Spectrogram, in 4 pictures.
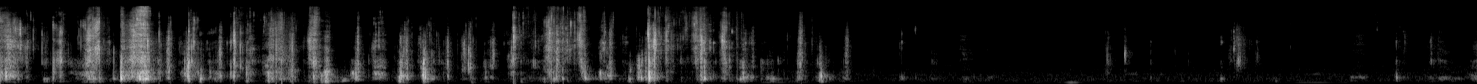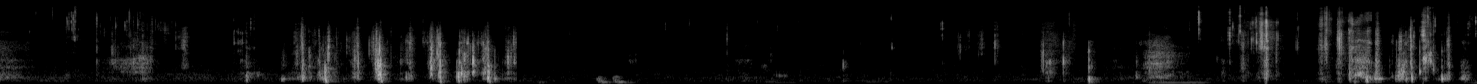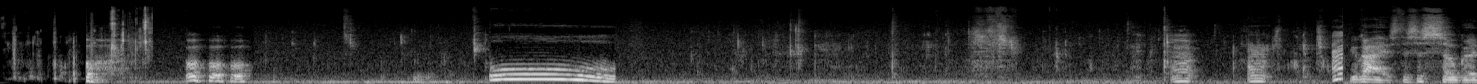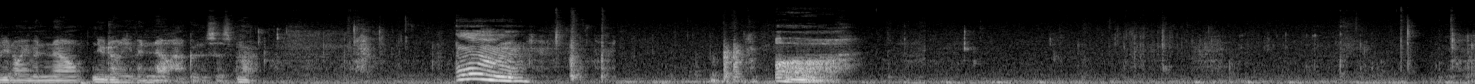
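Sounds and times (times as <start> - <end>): biting and crunchy chewing: 0.0 - 9.8, 13.6 - 20.0, 24.2 - 31.1, 36.6 - 43.0
steady low hum: 30.4 - 59.0.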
